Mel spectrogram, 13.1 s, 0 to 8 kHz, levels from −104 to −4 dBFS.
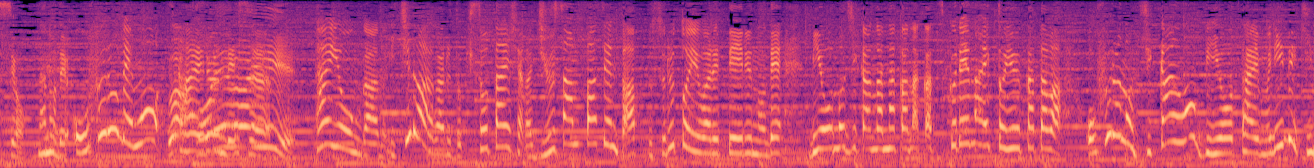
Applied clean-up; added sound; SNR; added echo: none; none; none; none.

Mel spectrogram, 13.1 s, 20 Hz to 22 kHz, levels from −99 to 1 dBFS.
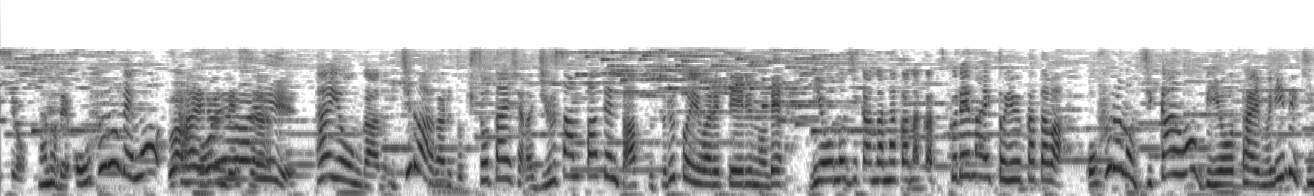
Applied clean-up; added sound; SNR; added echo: classical method Wiener filter.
